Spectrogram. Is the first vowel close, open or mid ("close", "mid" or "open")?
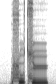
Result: close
